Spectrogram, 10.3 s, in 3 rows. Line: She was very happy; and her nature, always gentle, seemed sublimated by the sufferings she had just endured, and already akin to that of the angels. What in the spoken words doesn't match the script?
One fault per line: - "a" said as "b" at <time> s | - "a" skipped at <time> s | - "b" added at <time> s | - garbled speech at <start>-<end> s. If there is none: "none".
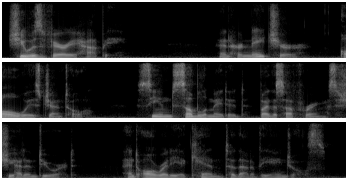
- "just" skipped at 7.1 s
